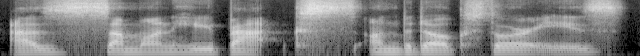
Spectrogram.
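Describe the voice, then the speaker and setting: A woman's voice: deep voice, little pitch movement, slow pace, fairly bright tone, no echo, clean studio sound. A woman hosting a podcast, asking her guest a question hesitantly and searching for words. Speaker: podcast host. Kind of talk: interview question.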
